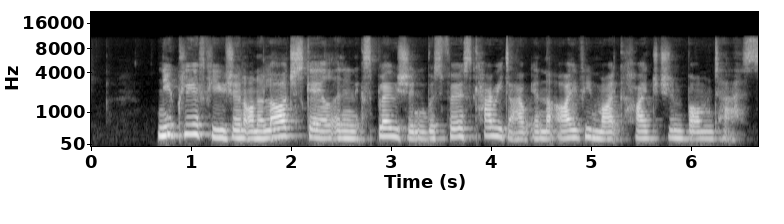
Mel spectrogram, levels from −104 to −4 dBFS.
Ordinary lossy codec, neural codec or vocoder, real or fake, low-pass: none; vocoder, 44.1 kHz, 128 mel bands, Pupu-Vocoder; fake; 10.8 kHz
